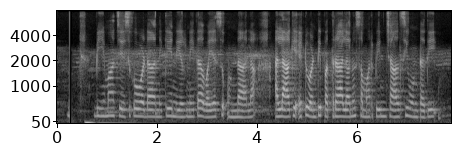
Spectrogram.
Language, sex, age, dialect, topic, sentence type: Telugu, female, 36-40, Telangana, banking, question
